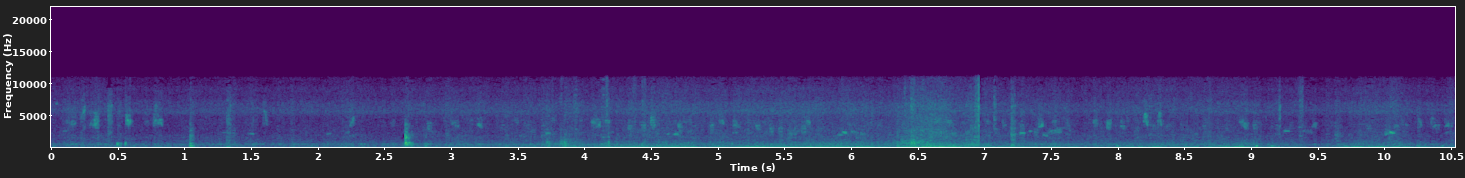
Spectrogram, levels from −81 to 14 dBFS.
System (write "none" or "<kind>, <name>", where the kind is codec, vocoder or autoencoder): none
